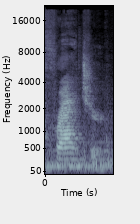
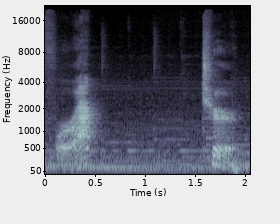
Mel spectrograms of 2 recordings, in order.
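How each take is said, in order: First: The air flows on without a block before ch. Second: The air is briefly blocked before the ch sound. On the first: The speaker calls it wrong. "If I don't make that blockage with the air" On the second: The speaker calls it right. "you have to stop yourself from saying that C"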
